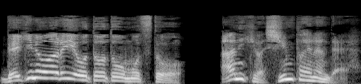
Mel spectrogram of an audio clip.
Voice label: voice, dubbing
